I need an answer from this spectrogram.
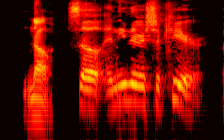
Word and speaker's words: Shakir: So, and neither is Shakir or Shakur, however you pronounce it. Yeah, Shakir.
